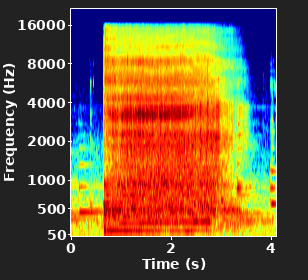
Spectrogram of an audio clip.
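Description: Magic Bullet blender motor grinding toasted sesame seeds. It starts about a second in, runs steadily for about two seconds and then winds down, leaving the seeds about half-ground.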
